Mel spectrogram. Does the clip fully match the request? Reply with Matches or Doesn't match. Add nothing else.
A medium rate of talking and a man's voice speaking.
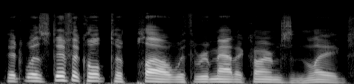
Matches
